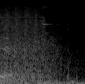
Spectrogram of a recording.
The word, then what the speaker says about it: Ryu: Hey, there's an American pronunciation and there's a Japanese pronunciation.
